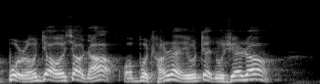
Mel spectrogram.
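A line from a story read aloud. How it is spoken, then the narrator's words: Loud shout. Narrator (Chinese): 蒋介石大叫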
